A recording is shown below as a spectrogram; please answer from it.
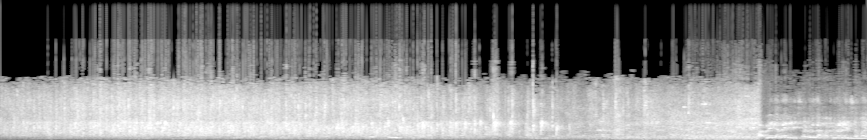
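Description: Loud, sustained applause from an audience after a tango dance performance, dense clapping with crowd chatter mixed in, and a voice speaking over it near the end.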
